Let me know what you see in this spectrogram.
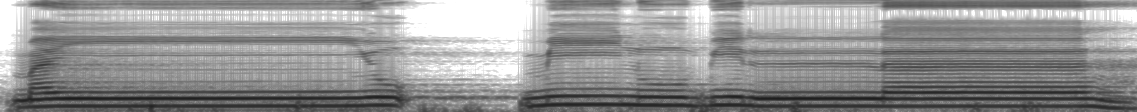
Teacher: Atau kalau kita matikan di ujung, may yu'minu billah. Jadi la-nya agak dipanjangkan 2, 4 atau 6 harokat karena kita akan berhenti di sini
